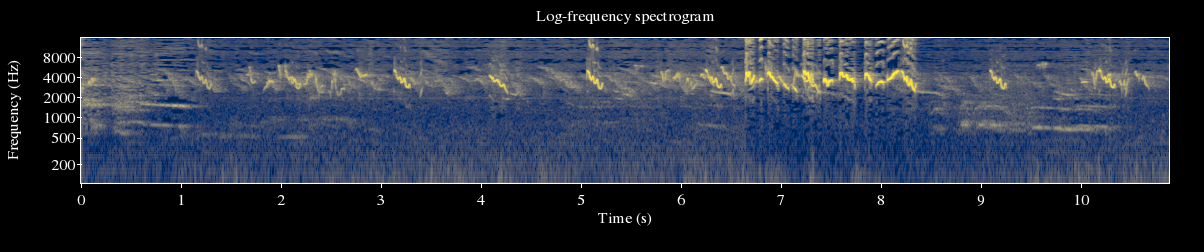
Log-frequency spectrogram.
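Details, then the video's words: Lemon-bellied white-eye tutor song, coaxed by ciak-ciak calls: steady high zigzag chirps about two or three per second, a denser louder burst near the end, and faint low whistles beneath. "Kecial Kuning joss gacor"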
